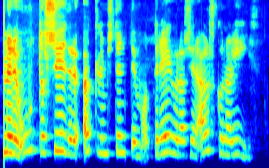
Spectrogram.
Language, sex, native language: Icelandic, female, Icelandic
